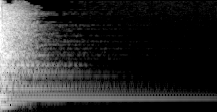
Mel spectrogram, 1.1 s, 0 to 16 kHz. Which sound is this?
Ludwig Black Beauty Snare Drum Open Rimshot Unprocessed
Sampled of a Ludwig 14 inch by 6.5 inch Black Beauty snare drum. This is one of the most popularly recorded snares of all time. Enjoy!
cymbal, drum, ludwig, paiste, pearl, percussion, sabian, yamaha, zildjian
